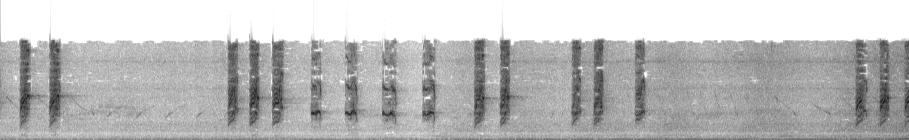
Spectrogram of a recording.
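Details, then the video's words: Lure song of the kolibri wulung sunbird for prompting birds to sing: scattered bursts of sharp high chips in quick pairs and runs, set against steady low droning background noise. "Pancingan kowul gacor narung"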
